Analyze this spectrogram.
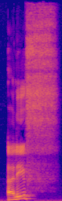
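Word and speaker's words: ألف: এবার আমি আবার বলছি আলিফ আলিফ আলিফ আলিফ এভাবে বাতাস বের হবে দাঁতগুলো এখানে লেগে যাবে আলিফ লিফ আলিফ আলিফ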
